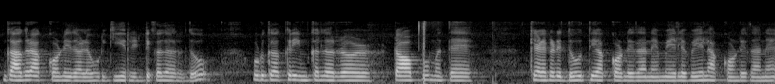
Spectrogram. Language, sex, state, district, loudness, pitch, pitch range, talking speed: Kannada, female, Karnataka, Bellary, -20 LUFS, 185 Hz, 180-195 Hz, 140 wpm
